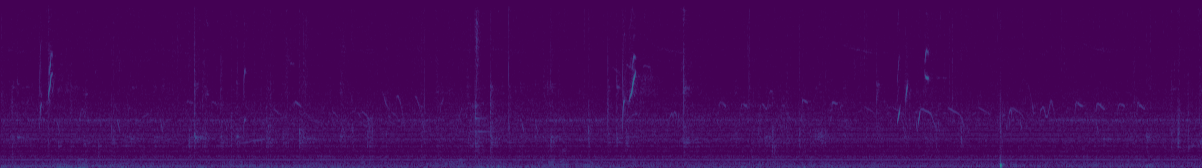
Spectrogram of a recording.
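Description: Faint, scattered chirps of small birds, short high notes coming every second or so, over a faint steady hum. A single sharp click sounds about ten seconds in.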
